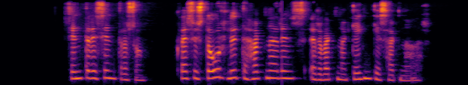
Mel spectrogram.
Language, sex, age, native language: Icelandic, female, 40-49, Icelandic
